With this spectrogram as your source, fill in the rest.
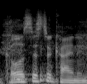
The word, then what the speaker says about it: cholecystokinin: hormone i like to say honey yeah yeah cholecystokinin you nailed it you even said it right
